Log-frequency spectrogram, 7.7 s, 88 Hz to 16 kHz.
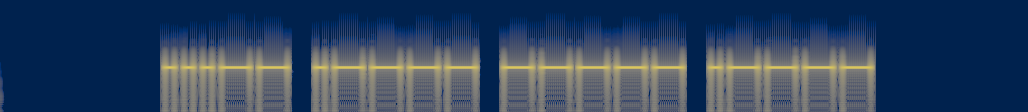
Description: Morse code, heard as a keyed tone, about 17 wpm, 700 Hz. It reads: 3101
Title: Numbers - 4-Digit 17wpm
